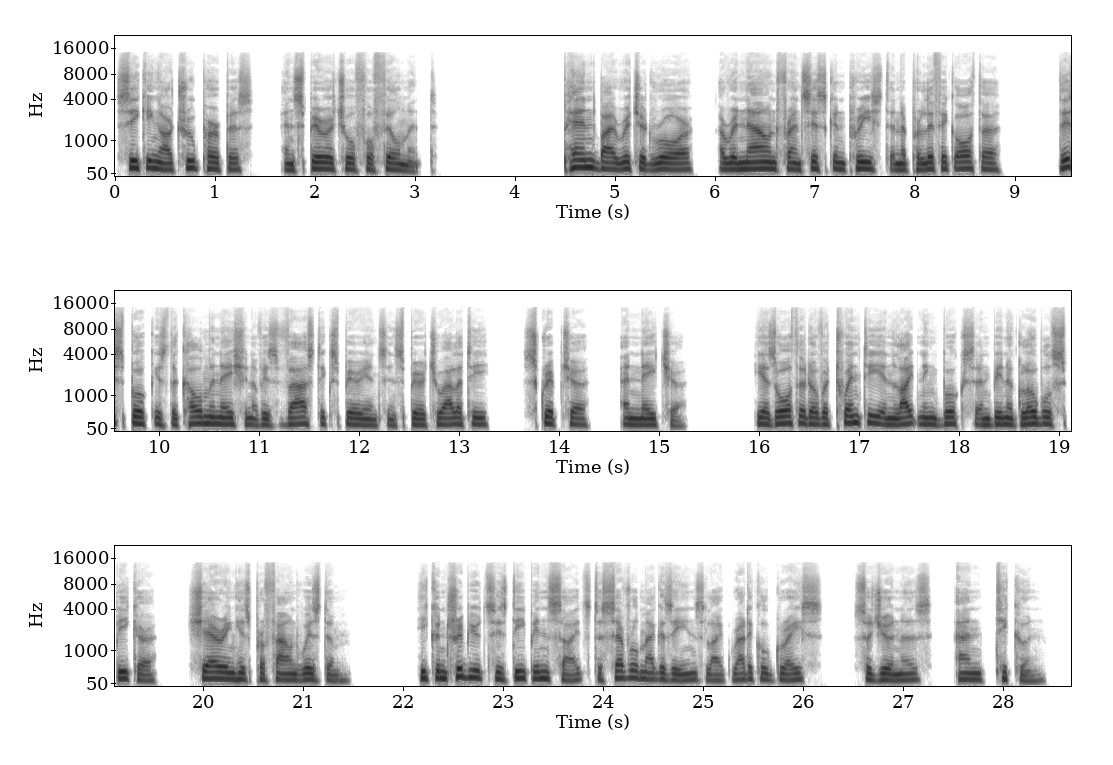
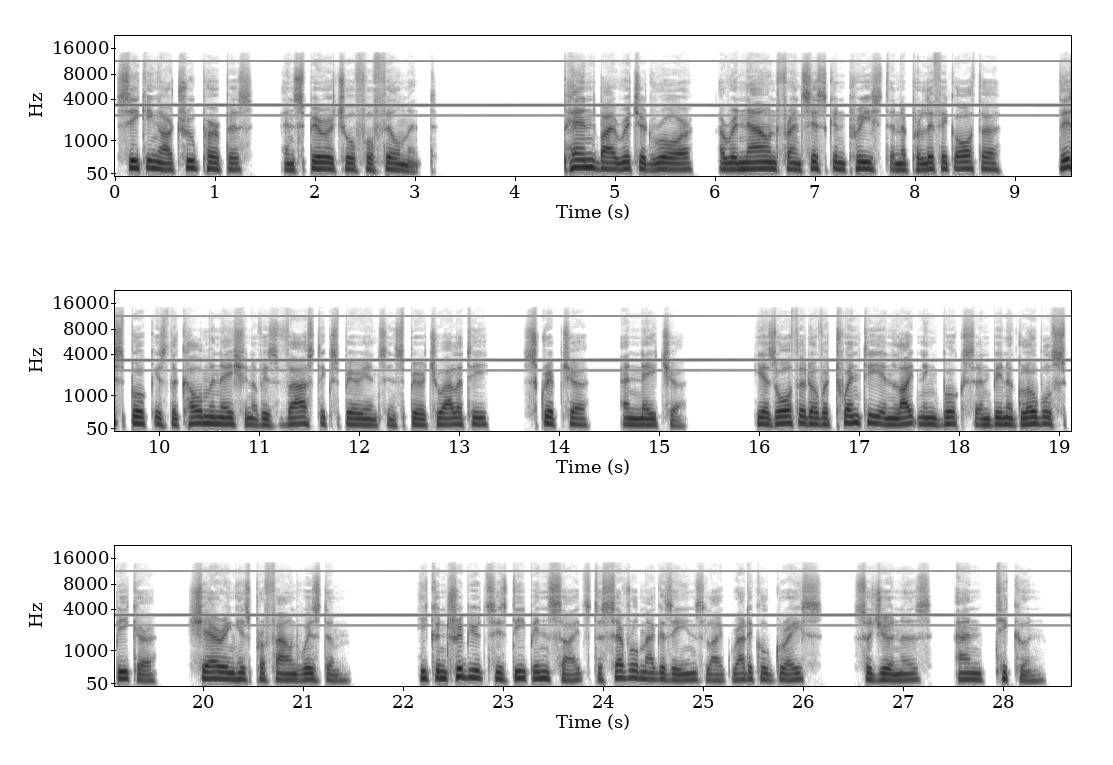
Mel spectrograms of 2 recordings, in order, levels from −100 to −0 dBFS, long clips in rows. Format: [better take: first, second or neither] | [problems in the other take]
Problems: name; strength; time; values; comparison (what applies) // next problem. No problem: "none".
first | high-pitched whine; noticeable; throughout; 3.5 kHz, 15 dB below the speech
